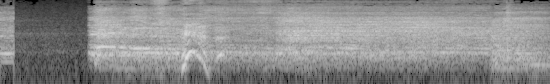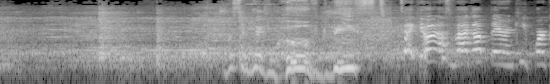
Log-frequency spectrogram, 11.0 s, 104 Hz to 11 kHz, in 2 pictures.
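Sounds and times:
shrieking cry: 1.4 - 2.5.

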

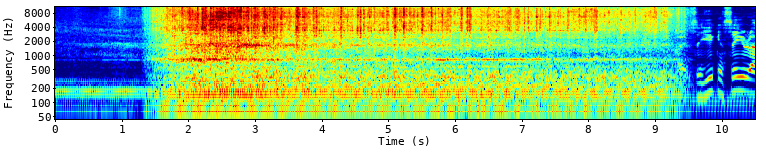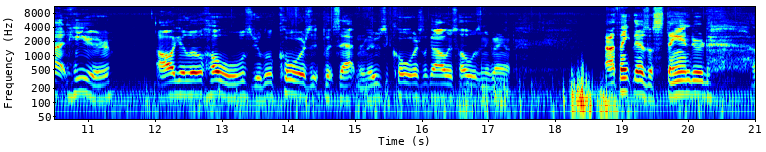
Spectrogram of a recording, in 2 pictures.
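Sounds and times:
lawn aerator engine running: 0.0 - 9.6.

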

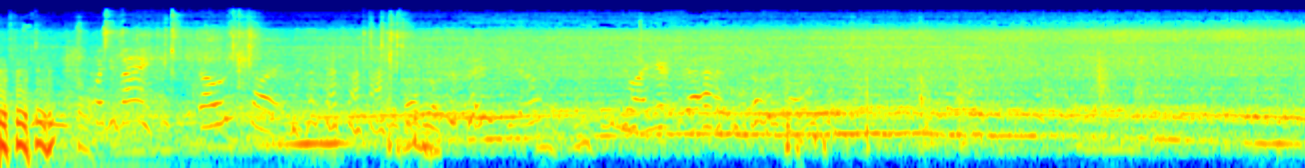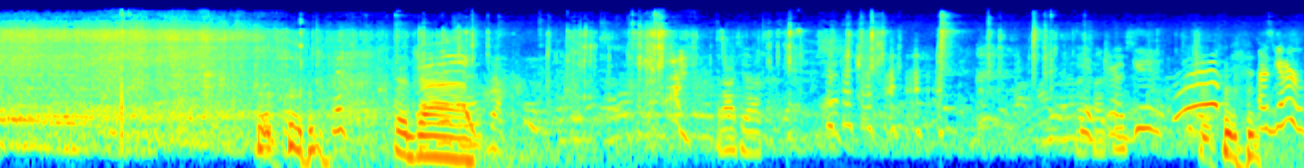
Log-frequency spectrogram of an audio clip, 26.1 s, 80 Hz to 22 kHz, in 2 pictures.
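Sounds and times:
zip line pulleys whirring: 0.0 - 25.9.

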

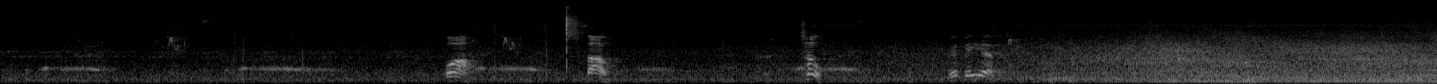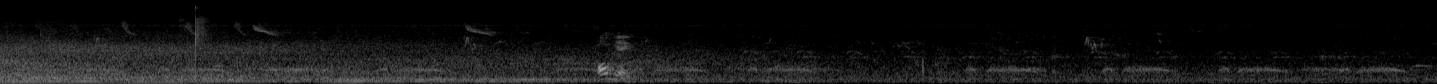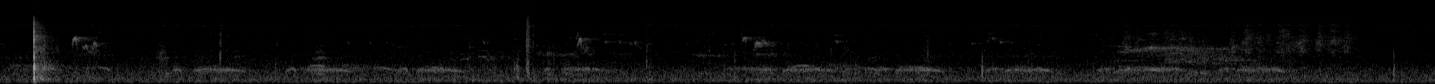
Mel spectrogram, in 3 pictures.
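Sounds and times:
bird calling: 0.0 - 3.5, 4.4 - 8.9, 15.4 - 42.4
sharp smack of strikes: 29.0 - 29.4.

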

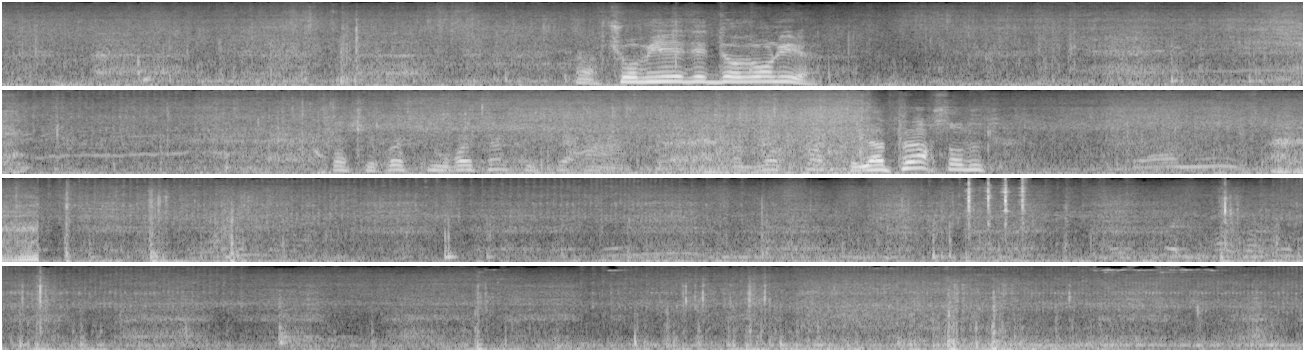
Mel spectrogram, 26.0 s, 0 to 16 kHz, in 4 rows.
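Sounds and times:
bike knocking and rattling: 0.0 - 26.0
bike tyres rushing on dirt: 0.0 - 26.0.

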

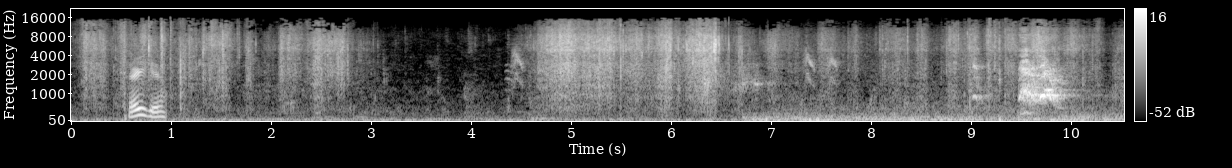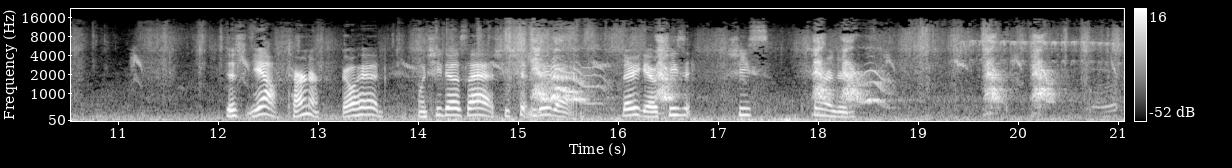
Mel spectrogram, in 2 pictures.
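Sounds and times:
feet shuffling through dry leaves: 0.0 - 3.1, 4.4 - 13.2, 13.8 - 21.0
dog barking: 9.0 - 10.1, 15.1 - 16.6, 18.0 - 18.8, 19.6 - 20.6.

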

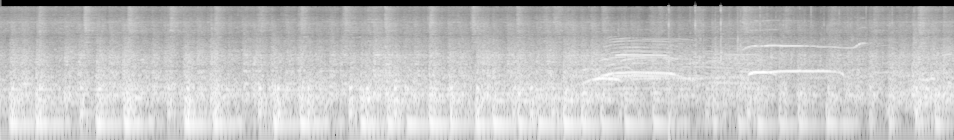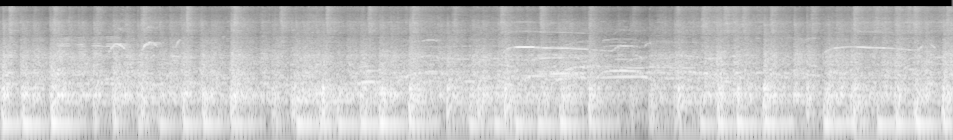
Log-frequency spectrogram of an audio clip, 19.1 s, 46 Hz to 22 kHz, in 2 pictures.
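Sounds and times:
drum beating fast rhythm: 0.0 - 19.0
high drawn-out call: 5.8 - 11.7, 13.1 - 19.0.

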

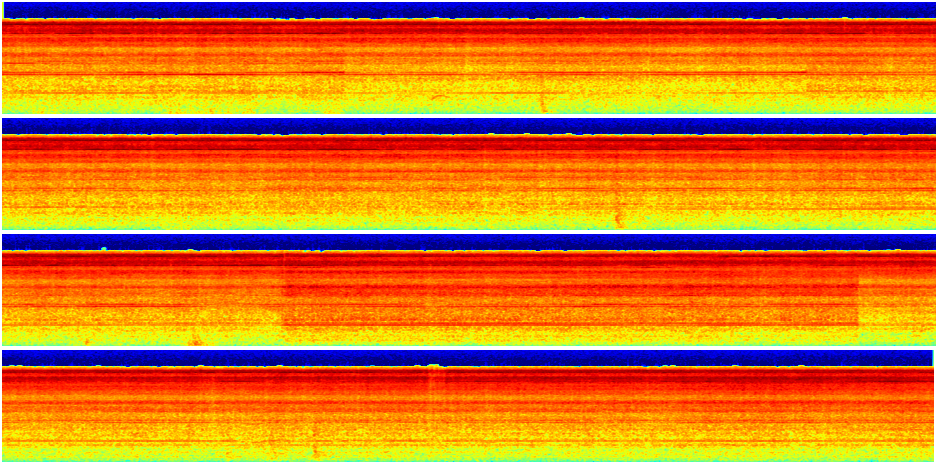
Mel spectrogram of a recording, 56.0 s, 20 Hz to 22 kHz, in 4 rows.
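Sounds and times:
jet turbine running: 0.0 - 56.0.

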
